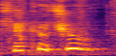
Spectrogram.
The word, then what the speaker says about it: Kikuchi: And then you got a Yusei Kikuchi. Sounds like Pikachu, but Kikuchi.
